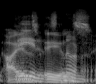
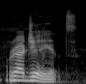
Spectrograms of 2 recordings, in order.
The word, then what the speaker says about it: Ailes: How do you pronounce his name? – Ailes. – Because on Hafta, I think I mispronounced it. – Roger Ailes. – So, well, for those of you, Bombshell is a film about Roger Ailes, the guy who created Fox News.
